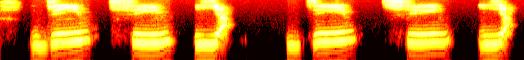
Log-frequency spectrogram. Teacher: जुबान का दरमियानी हिस्सा यानी वसतुल लिसान, ऊपर के तालु को लगने से 3 हुरूफ निकलते हैं, वो है जीम, शीन, या। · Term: हुरूफ शजरिया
